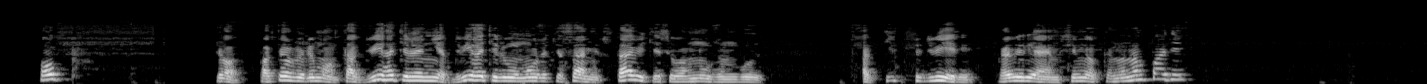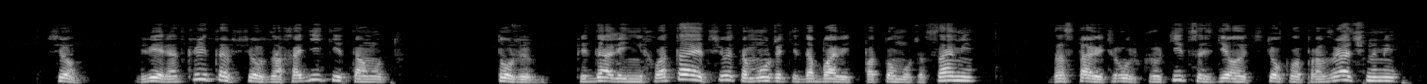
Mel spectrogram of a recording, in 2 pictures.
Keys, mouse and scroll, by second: 0.1-1.4 drag, 1.7-3.6 middle drag, 6.9 KP_3, 8.8 shift+middle click, 10.1 click, 10.7 KP_7, 11.9-13.4 drag, 13.7-14.8 middle drag, 15.1-17.4 middle drag, 18.4-24.3 middle drag, 26.3-27.3 middle drag.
